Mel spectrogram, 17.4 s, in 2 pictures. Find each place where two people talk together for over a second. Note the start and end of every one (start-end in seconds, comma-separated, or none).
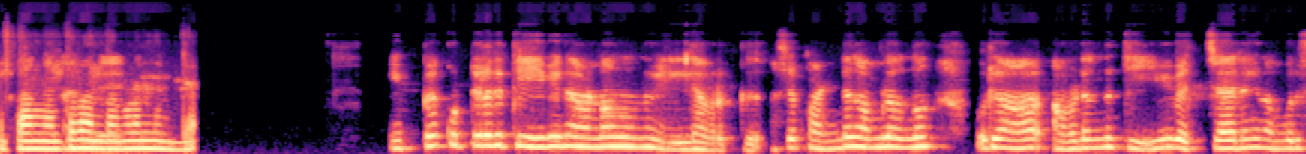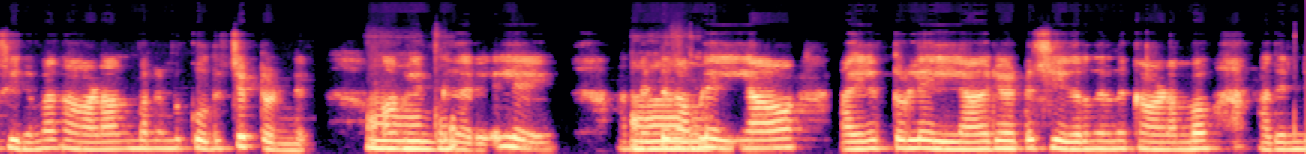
none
